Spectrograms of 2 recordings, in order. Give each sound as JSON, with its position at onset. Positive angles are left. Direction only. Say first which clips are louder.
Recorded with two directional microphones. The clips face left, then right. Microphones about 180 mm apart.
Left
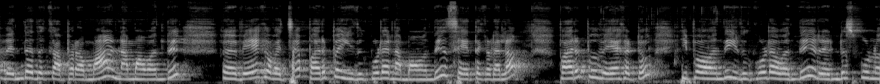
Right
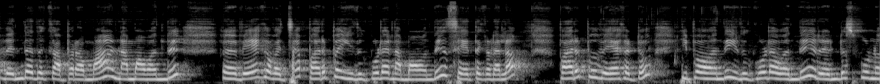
{"t": 0.0, "sound": "speech", "louder": "right 4 dB", "side_deg": -40}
